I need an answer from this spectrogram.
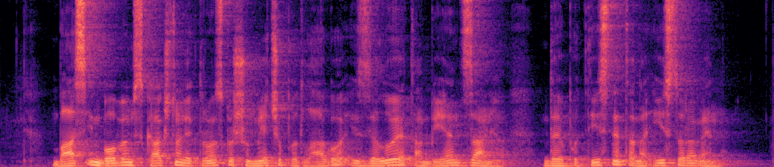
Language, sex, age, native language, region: Slovenian, male, 30-49, Slovenian, Posavska region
